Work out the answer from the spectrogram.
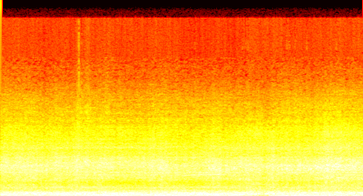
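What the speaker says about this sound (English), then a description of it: "Get through the box as quick as we can, build those revs and back up and up into top gear" Lexmoto LXS motorcycle engine revving hard and shifting up through the gears, a loud steady drone with stacked harmonics that dips briefly at a gear change before climbing again, close and continuous with no talk.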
